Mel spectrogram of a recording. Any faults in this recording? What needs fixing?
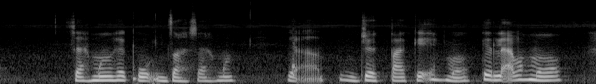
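At 2.92 to 2.95 s the speech is interrupted by a short chirp-like burst, the sound of a corrupt frame decoded. Flipped bits in the compressed data gave the decoder wrong gains or misread codes, and it played the damage anyway, putting energy at frequencies unrelated to the signal. The error spans roughly a couple of frames and peaks near -15 dBFS. Add checksums on each frame and conceal or drop frames that fail, rather than decoding them.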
